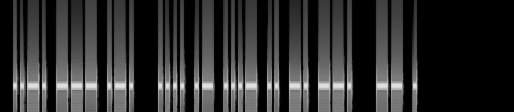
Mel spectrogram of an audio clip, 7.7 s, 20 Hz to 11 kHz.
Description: Morse code, heard as a keyed tone, about 22 wpm, 700 Hz. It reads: FOR HAVING ME
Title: Sets of 5 Words Encore 22wpm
